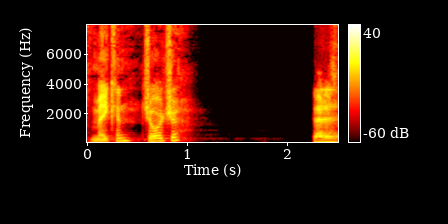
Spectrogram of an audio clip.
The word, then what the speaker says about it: Macon: Is that pronounced Macon, Georgia? That is Macon, yes, and it is northeast of there.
